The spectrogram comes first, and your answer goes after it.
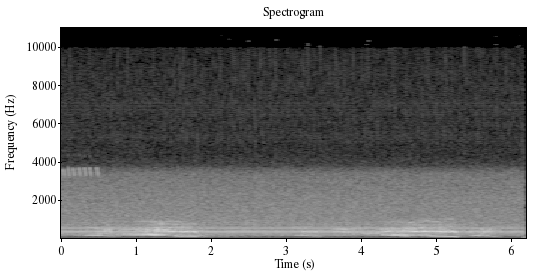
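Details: A lion gives two deep, moaning calls, each about a second long and falling at the end, somewhere near Gowrie Pan at 03:15 at night on 8 August 2008.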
